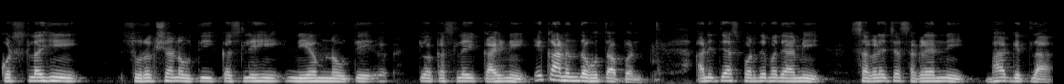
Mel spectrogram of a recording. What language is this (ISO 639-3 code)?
mar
